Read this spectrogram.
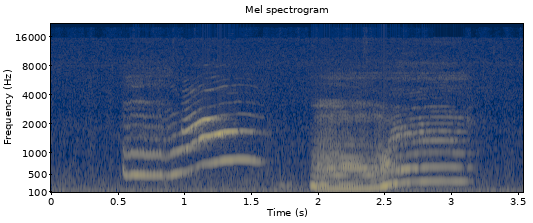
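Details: Male orange tabby domestic cat, a former rescue kitten adopted from a cat cafe, indoors while its owner imitates its meows; two drawn-out meows, the first higher and gently rising, the second lower, swelling upward and then fading.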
